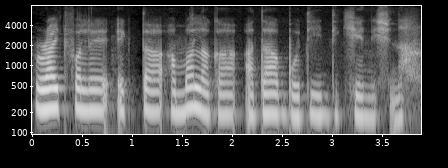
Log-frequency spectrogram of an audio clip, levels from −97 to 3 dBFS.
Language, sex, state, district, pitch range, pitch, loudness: Nagamese, female, Nagaland, Dimapur, 185-220 Hz, 195 Hz, -21 LUFS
